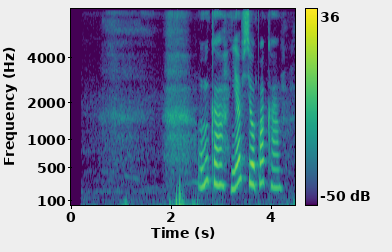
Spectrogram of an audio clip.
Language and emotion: Russian, sad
